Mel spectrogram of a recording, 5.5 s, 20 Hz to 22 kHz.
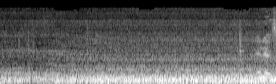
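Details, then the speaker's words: Furrion Chill Cube Inverter 18,000 BTU RV air conditioner kicking on after its restart delay, once the thermostat was reinstalled: a steady low fan and compressor rumble builds and holds, with no rattles or squeals. Strong airflow; working normally. "is working the way it's supposed to, and you can tell there's a lot of air blowing out right now because it's knocking around the shade over here."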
